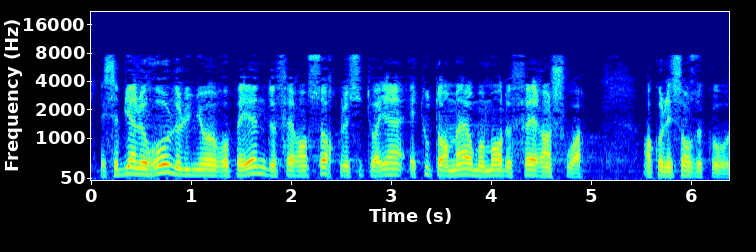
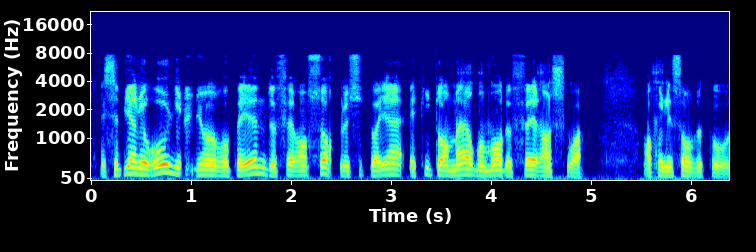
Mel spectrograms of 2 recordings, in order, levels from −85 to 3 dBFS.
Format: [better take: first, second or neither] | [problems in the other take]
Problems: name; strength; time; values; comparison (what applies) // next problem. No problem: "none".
first | noise reduction (neural diffusion model UNIVERSE++)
